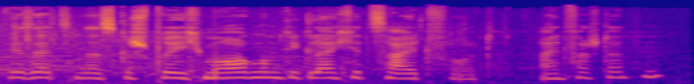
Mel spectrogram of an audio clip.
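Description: Eine Schauspielerin spielt im Hörspiel eine gefasste Psychologin, sachlich und nachfragend. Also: female voice, fairly high pitch, flat delivery, fairly quick, noisy background, lightly acted. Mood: composed, probing. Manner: matter-of-fact, probing. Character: composed, clinical female psychologist. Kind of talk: radio drama dialogue.

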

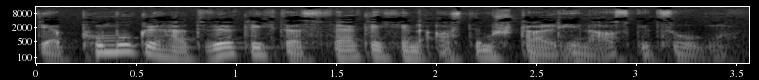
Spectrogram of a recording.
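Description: A man narrating a children's radio play in a calm, expressive storytelling manner. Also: on the low side, moderate pace, husky.

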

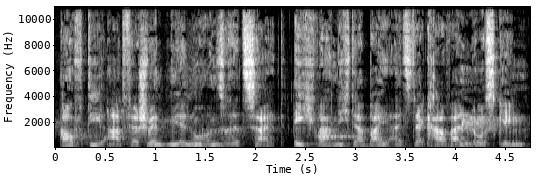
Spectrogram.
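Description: An actor playing a streetwise, bossy hustler in a German radio crime drama, gruff, scolding and sardonic. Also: male voice, sits low, animated, normal speed, a bit bright, a little hiss or hum. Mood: businesslike, impatient.

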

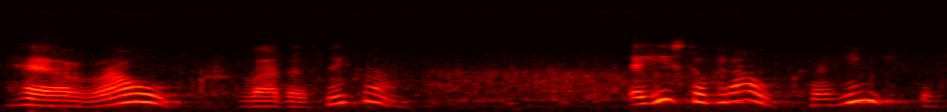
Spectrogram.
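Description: A woman's voice: mid-range voice, very animated, slow, a little hiss or hum. Curious, persistent woman visitor, dull old recording. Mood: chatty, eager. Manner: polite, chatty, probing, questioning. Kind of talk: old German radio play acting.

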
